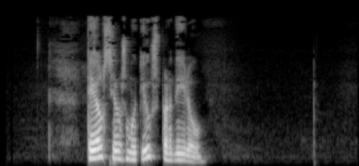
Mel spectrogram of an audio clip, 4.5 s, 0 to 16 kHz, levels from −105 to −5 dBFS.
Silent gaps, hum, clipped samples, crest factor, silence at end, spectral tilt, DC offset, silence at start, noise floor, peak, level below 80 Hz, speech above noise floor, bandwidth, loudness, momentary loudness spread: none; none; under 0.1%; 22 dB; 1.95 s; -6.5 dB/octave; under 0.1%; 1.1 s; -81 dBFS; -4 dBFS; -68 dBFS; 60 dB; 11.5 kHz; -22 LUFS; 8 LU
